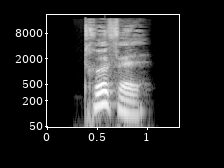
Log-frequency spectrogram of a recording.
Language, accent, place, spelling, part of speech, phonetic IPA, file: German, Germany, Berlin, Trüffel, noun, [ˈtʁʏfl̩], De-Trüffel.ogg
- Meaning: truffle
